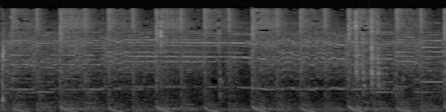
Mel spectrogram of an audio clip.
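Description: Quiet background music with a regular rhythm of notes that die away over held tones.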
